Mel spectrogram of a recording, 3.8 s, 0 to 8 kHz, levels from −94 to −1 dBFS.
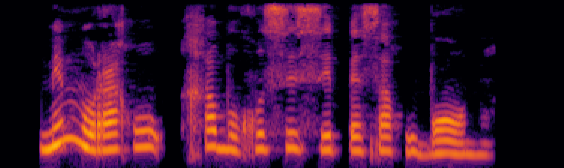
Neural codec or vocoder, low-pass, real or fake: none; 7.2 kHz; real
